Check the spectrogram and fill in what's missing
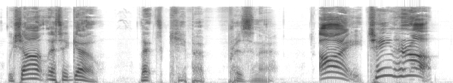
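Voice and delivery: put-on high-pitched boyish threats; threatening boys. A narrator's reading. Lost boys threatening to keep Wendy, rising to a high cry. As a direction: build to a high, menacing boy's cry. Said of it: "advanced upon her threateningly".

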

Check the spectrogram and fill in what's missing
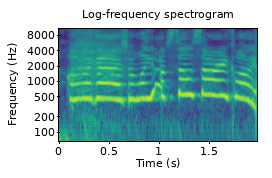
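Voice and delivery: very high, loud anguished cry; retold anguish. Owner finding her dog killed, crying out in grief.

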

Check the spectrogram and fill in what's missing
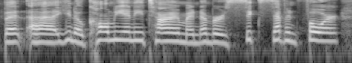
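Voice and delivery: lightly voiced Frank rambling on a machine, slowing on the number; panicked Frank message. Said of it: "I love it when he's like".

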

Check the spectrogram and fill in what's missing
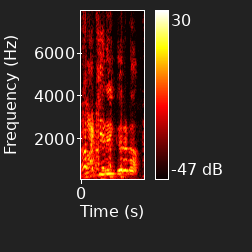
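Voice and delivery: high, loud mock outrage through laughter; laughing shout. Retelling mom's reaction to the coach, laughing shout. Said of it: "all fired up too".

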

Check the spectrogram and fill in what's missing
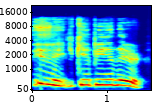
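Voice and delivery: high, loud, drawn-out yell; retold yell. Walmart workers yelling at the trespassing angler, loud high shout. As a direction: shout the workers' warning across the pond. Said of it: "standing there just yelling at us".

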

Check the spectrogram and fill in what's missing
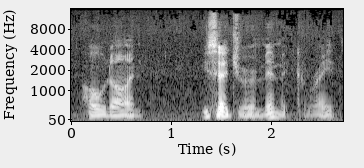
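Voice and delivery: ordinary delivery

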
